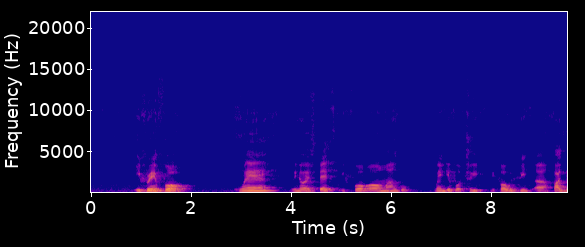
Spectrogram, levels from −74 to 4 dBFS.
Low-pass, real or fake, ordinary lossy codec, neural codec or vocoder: 14.4 kHz; fake; none; codec, 44.1 kHz, 7.8 kbps, Pupu-Codec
